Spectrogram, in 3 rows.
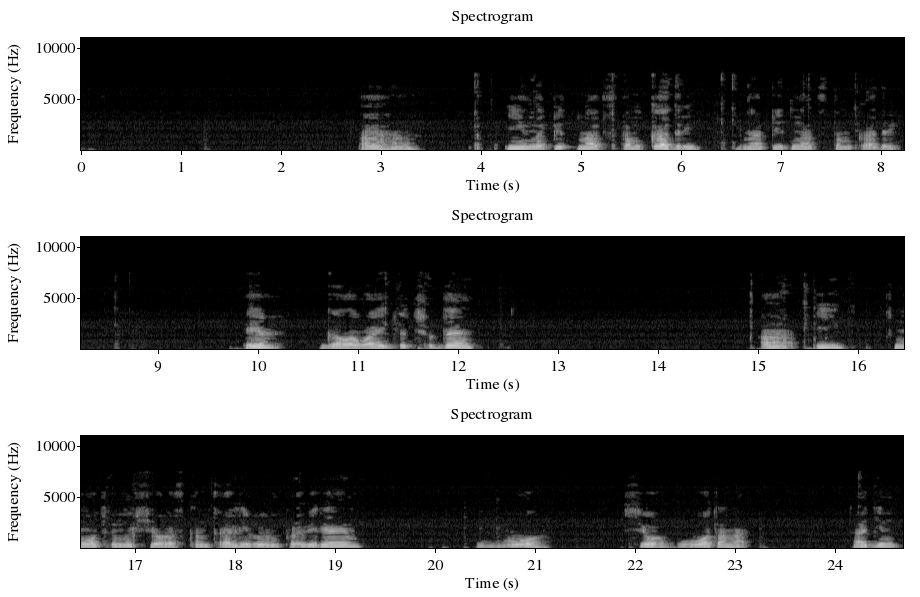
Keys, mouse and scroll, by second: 4.5-5.4 middle drag, 6.4 click, 7.1-7.9 middle drag, 8.4-9.1 drag, 9.8 r, 11.6-12.5 middle drag, 14.9 a, 15.5 i, 15.9-16.8 middle drag, 17.0 KP_1, 18.5-24.6 drag.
